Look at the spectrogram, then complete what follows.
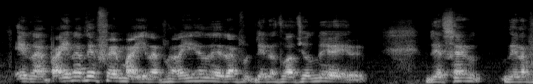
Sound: speaking in Spanish

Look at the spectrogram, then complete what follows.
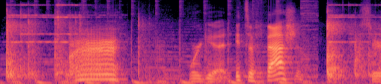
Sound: ring clinks on floor; ring clinks on floor

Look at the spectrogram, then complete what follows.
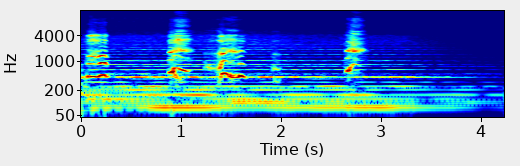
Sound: sobbing

